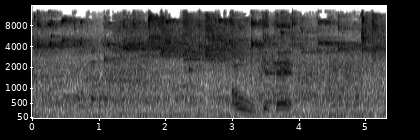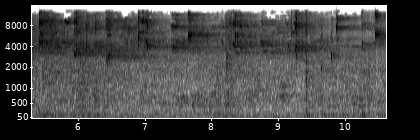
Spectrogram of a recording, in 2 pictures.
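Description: Basketballs bouncing on a court in frequent sharp knocks throughout, with a player's shout about three seconds in.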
